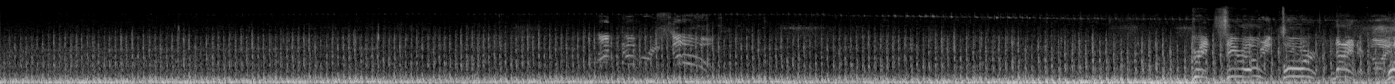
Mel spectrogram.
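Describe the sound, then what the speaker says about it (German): A helicopter in the military video game Arma 3 gives a steady, loud, low rotor-and-engine drone that runs through the whole stretch, with people talking over it. "Was, der Hubschrauber gehört auch zu den Feinden?"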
